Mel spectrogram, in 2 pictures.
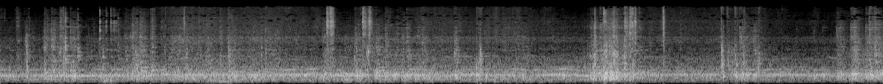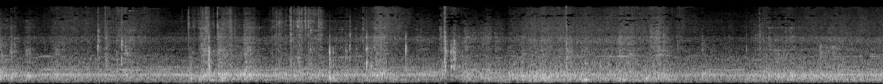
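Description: Scrap metal and junk furniture being shifted and dropped on a trailer while unloading: irregular clanks and knocks, one louder bang about six seconds in, over a steady mechanical drone from machinery running.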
